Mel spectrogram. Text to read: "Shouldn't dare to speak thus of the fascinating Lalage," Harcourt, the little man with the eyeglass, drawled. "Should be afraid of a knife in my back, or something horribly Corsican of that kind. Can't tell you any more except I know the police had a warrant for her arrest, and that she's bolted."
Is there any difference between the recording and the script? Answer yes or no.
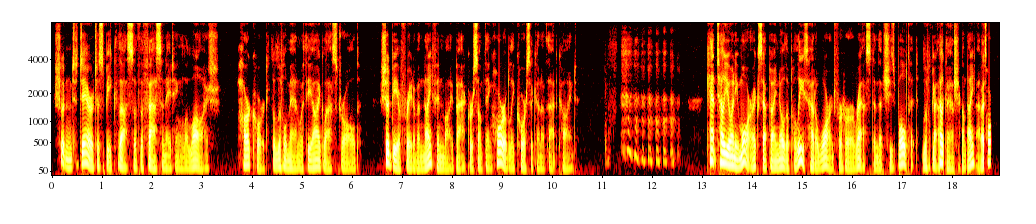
yes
